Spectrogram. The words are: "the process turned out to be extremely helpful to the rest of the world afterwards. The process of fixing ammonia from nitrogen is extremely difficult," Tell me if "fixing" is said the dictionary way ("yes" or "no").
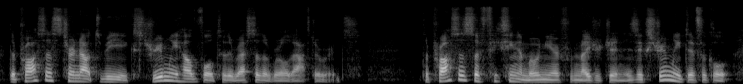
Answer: yes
